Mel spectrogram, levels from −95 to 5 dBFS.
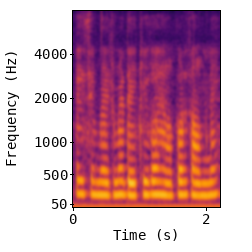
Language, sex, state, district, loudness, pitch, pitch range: Hindi, female, Rajasthan, Jaipur, -14 LUFS, 195 Hz, 190-200 Hz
